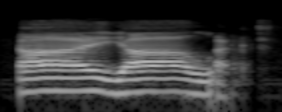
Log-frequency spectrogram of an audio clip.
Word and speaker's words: dialect: Make sure you have all the syllables here, okay? Dialect, dialect.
